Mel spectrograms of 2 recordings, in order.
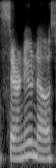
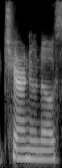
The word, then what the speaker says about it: Cernunnos: And I looked, and this is this entity called Cernunnos, or some people say Chernunos, or different ways of pronouncing him, but he's a sort of Celtic deity of the forest.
